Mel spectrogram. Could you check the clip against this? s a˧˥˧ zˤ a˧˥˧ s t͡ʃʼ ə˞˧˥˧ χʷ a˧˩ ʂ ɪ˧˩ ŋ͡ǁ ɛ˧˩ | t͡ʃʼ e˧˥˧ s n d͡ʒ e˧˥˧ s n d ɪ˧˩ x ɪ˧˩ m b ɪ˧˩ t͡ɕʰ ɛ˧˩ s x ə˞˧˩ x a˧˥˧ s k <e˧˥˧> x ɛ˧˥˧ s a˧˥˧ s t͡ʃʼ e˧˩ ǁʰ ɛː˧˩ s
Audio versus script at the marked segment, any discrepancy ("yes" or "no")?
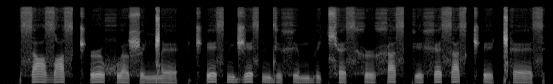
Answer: yes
